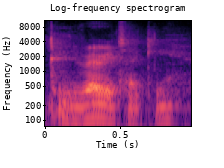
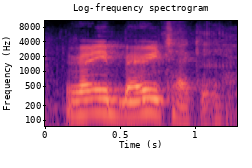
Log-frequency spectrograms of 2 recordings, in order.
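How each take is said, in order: First: Said in the usual way. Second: "Very, very" hit louder and punched; stress on very. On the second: Real, not acted. Insisting to chat that Lee is very techie. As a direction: lean hard on both "Very, very".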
